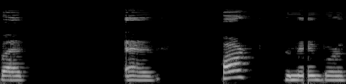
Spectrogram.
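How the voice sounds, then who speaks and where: A woman with a non-native accent speaks at a medium pitch, and the sound is dry and close with no echo. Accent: foreign. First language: not English. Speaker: postgraduate researcher. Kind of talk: academic presentation. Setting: online conference. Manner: halting, repeats words.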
